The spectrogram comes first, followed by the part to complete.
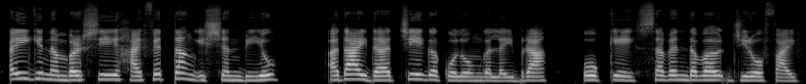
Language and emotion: Manipuri, neutral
